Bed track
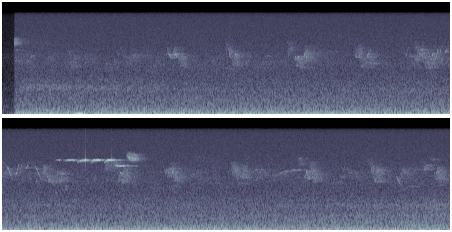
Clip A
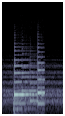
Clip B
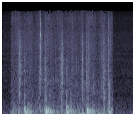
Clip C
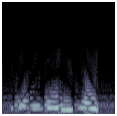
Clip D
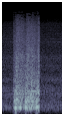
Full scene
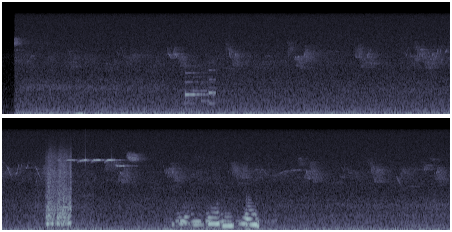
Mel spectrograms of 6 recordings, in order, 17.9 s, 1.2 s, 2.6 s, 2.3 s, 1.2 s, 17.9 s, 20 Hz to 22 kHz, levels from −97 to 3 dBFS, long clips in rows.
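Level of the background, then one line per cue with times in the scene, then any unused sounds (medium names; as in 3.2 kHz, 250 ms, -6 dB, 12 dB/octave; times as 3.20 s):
bed track -17.5 dB
3.42 s: add A -16 dB + low-pass 1.6 kHz
9.60 s: add D -5.5 dB + resonant high shelf 7.6 kHz -9.5 dB, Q 1.5
12.18 s: add C -1.5 dB
not used: B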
